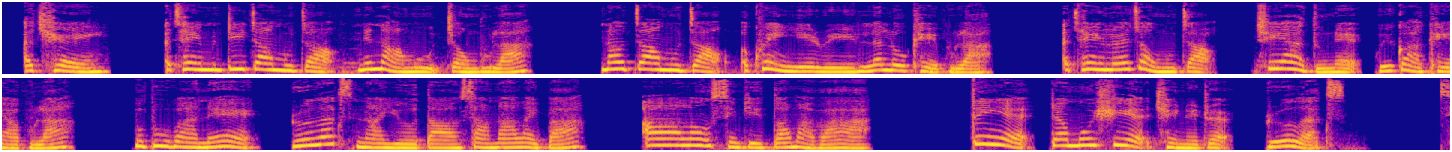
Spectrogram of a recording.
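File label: Burmese Female TVC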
